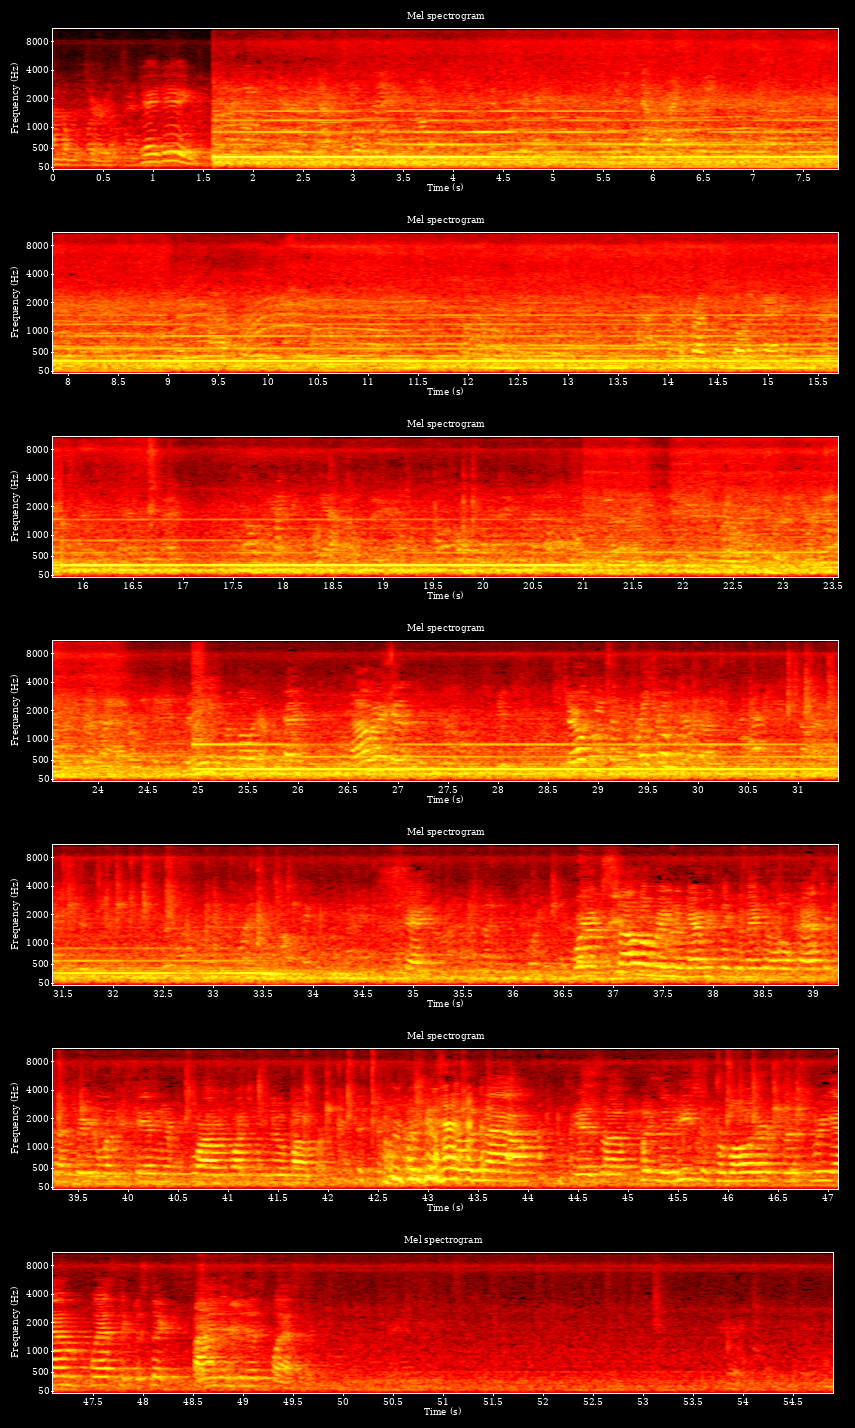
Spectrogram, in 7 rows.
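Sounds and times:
sander whining: 1.6s - 40.0s.

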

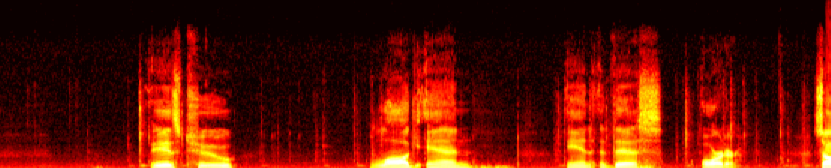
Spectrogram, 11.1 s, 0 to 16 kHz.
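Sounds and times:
computer keyboard keystrokes: 0.4s - 2.5s, 3.4s - 5.2s, 7.4s - 8.2s, 9.0s - 10.9s.

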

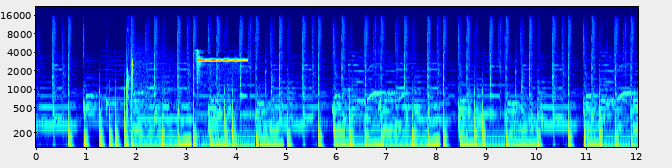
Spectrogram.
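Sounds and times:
instrumental background music: 0.0s - 12.0s
high steady ding tone: 3.2s - 4.3s.

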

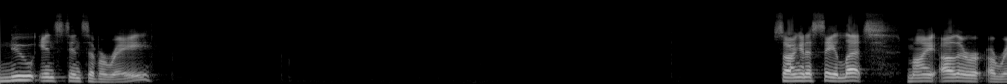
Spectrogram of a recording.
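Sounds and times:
faint typing on keyboard: 1.5s - 5.3s, 5.9s - 7.0s.

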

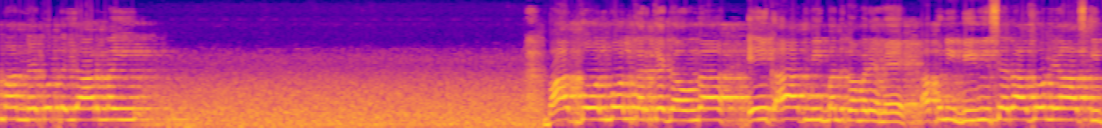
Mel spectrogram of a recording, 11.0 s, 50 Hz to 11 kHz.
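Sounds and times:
rumbling background noise: 0.0s - 11.0s.

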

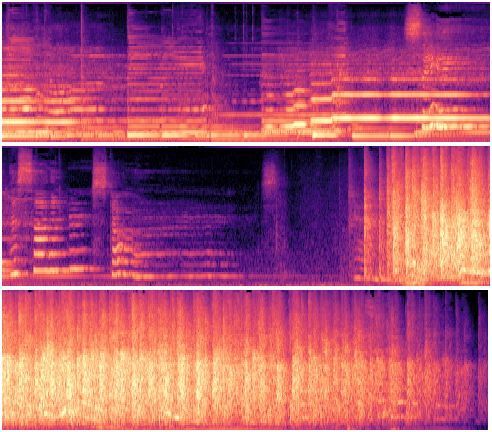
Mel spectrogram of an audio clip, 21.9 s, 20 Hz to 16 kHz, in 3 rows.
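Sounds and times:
audience applause: 12.8s - 21.9s.

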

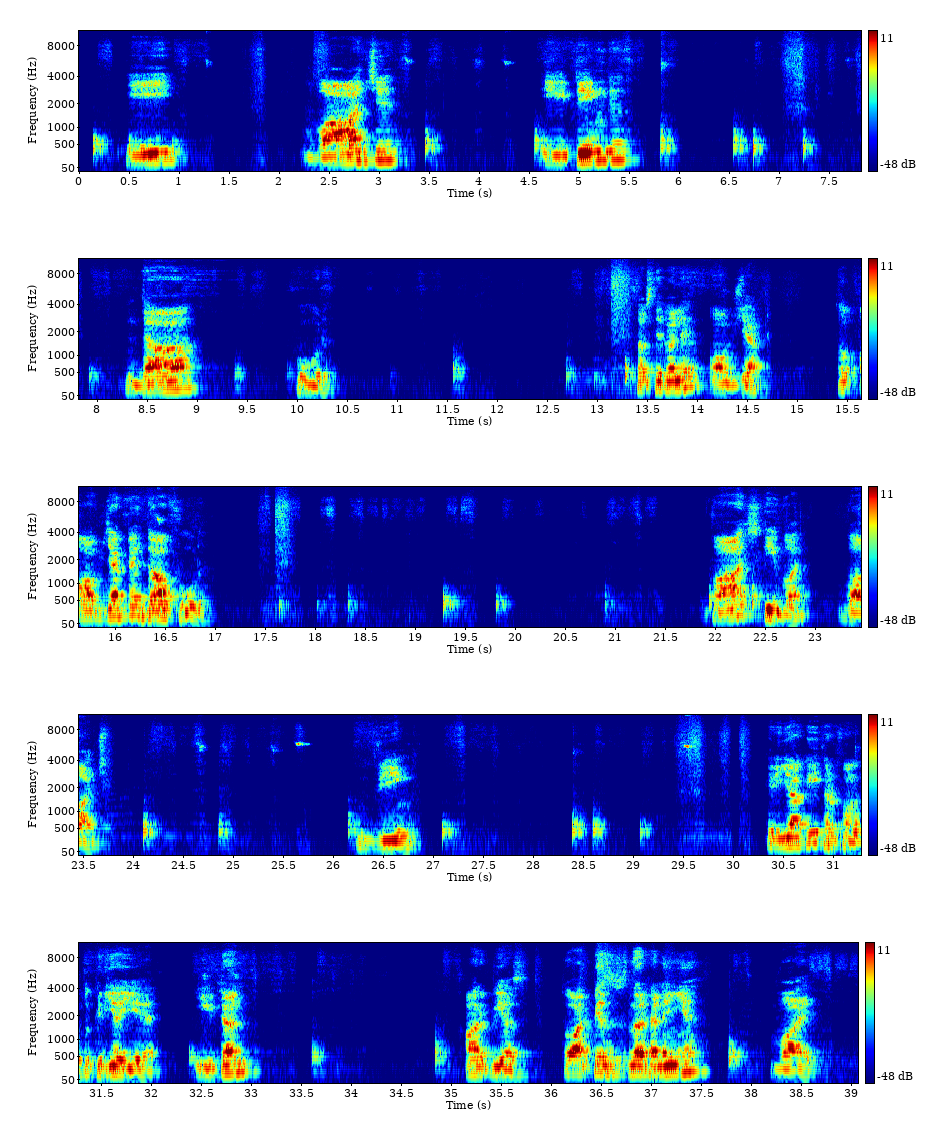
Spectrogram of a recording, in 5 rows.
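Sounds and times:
marker pen writing on whiteboard: 0.0s - 39.0s.

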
